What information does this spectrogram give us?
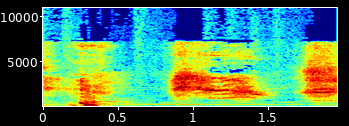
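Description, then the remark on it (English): A cat vocalizes in the background: a short sharp burst followed by two drawn-out, whiny cries, moderately faint, with no talking over them. “Is that a cat? Yeah.”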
